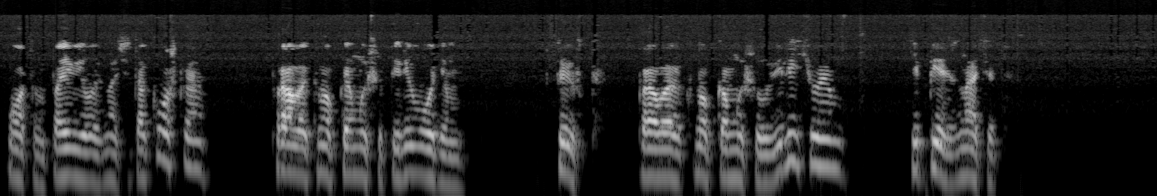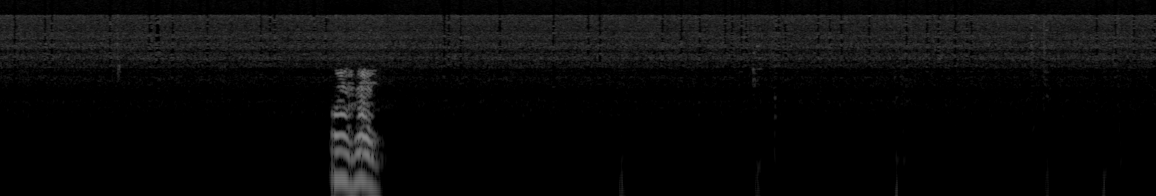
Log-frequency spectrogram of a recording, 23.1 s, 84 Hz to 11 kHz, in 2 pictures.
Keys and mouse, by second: 1.9-3.9 right drag, 6.2-8.5 shift+right drag, 20.7-22.0 shift+middle drag, 22.9 shift+middle click.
